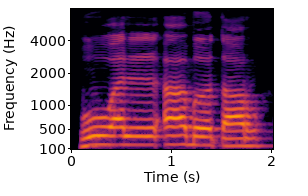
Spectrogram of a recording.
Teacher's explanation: وقف کی صورت میں را کو بھی ہم ساکن پڑھیں گے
